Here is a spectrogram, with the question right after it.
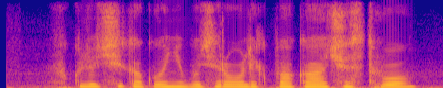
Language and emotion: Russian, angry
